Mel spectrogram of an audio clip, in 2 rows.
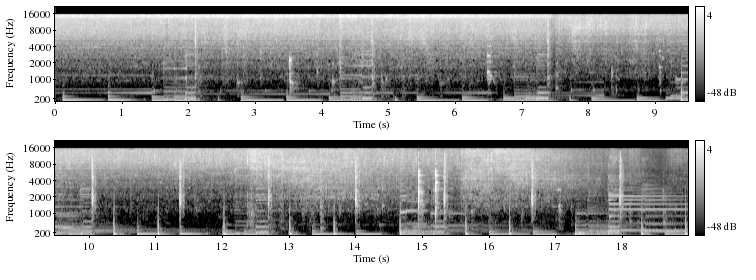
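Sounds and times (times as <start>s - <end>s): food sizzling in oil: 0.0s - 19.0s
background music: 9.1s - 13.2s, 14.6s - 19.0s.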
